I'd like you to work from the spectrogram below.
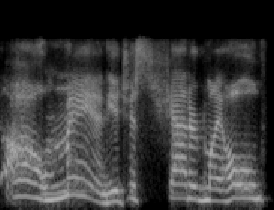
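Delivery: hammed-up frustrated husband; exasperated. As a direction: groan at the interrupted flow. And I'm like.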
